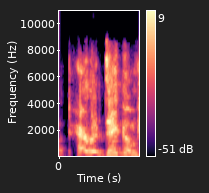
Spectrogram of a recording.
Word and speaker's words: paradigm: excited I want a paradigm shift yeah yeah there's a g in there the g is silent all right so I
